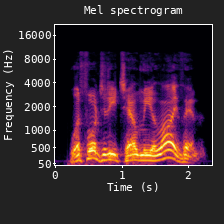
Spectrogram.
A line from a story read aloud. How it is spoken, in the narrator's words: grumbled, chapfallen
